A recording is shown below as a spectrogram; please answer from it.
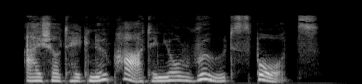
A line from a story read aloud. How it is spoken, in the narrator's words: replied the lady, coldly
